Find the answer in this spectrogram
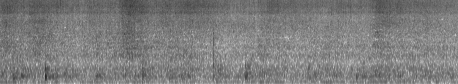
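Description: Ginger, green chilli and garlic paste sizzling in hot butter and ghee with onions in a coated kadhai, stirred by a spatula that scrapes lightly against the pan several times.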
